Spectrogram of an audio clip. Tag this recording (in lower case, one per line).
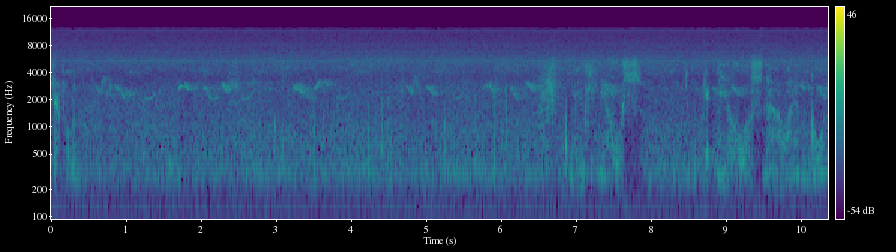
speech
